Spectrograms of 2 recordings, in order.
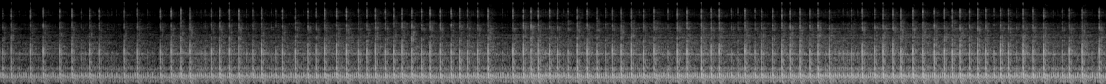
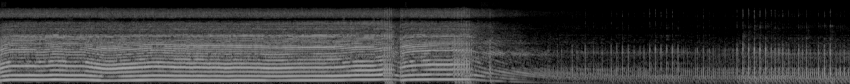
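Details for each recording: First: Husqvarna T540xp Mark III chainsaw, about 6 months old with performance work and auto-tune, after fuel filter replacement: steady, even two-stroke idle with a fast regular beat, no stumbles for over a minute; stalling cured. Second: Husqvarna T540xp Mark III chainsaw, about 6 months old with performance work and auto-tune, warmed up: steady buzzing idle sags once, then pitch winds down and it dies; lean stall later traced to a restricted fuel filter.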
